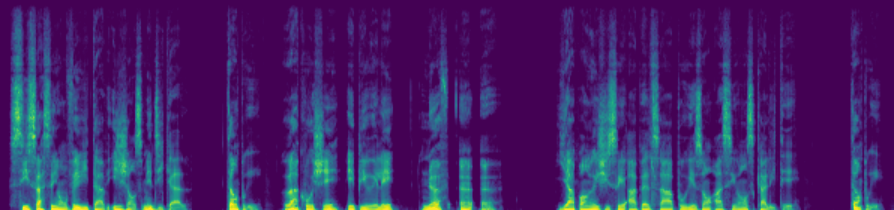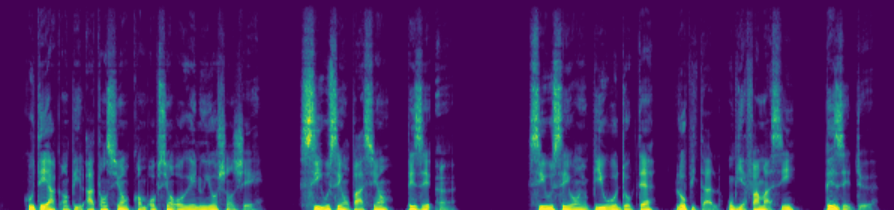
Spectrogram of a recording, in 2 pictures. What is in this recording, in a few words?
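Haitian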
